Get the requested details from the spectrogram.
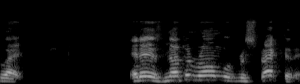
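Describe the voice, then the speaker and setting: A man talks in a New York accent. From Brooklyn, New York. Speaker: rapper. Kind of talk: casual chat.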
